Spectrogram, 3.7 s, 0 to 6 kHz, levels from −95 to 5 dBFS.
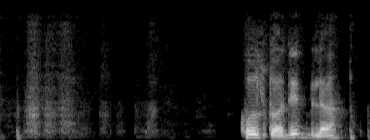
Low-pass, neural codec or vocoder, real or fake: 5.4 kHz; none; real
